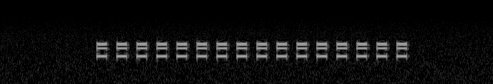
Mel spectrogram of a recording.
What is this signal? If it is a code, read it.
Telephone call progress tone (North American plan), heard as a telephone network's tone, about 1400, 2050, 2450, 2600 Hz, 0.1 s on and 0.1 s off. Off-hook warning tone.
